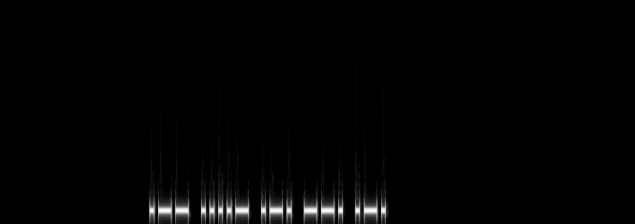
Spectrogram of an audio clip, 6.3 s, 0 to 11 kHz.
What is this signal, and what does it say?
Morse code, heard as a keyed tone, about 28 wpm, 700 Hz. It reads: W4RGR
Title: USA Call Signs - 5 Characters - Repeated 3x - 28wpm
